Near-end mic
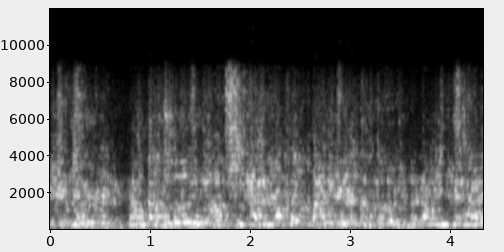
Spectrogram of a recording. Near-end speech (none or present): none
